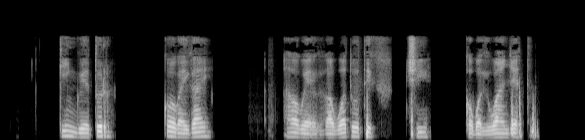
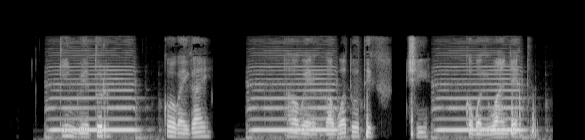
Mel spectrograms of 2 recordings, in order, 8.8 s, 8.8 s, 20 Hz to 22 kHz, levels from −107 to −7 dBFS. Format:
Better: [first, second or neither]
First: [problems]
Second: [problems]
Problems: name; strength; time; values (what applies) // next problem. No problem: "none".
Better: first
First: none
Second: background sound (Bowed string instrument); 2 dB above the speech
